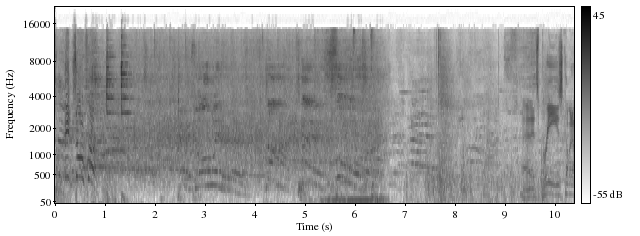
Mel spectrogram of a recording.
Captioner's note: applause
